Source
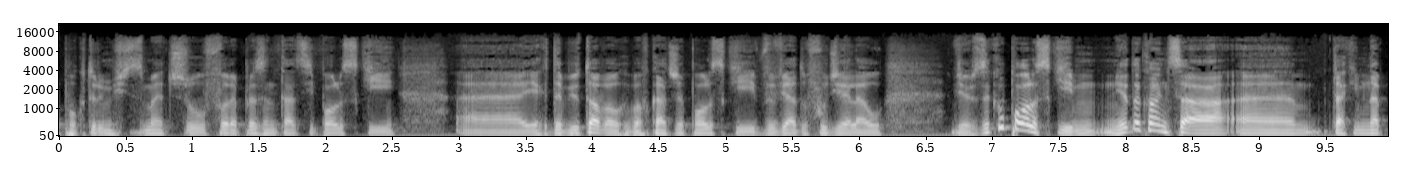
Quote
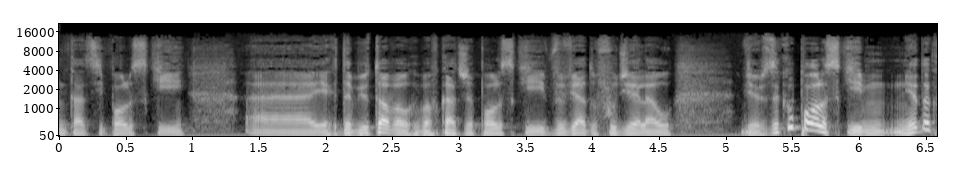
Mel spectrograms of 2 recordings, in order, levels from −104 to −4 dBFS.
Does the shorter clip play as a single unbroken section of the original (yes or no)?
yes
